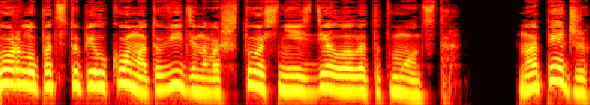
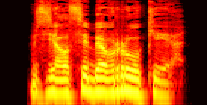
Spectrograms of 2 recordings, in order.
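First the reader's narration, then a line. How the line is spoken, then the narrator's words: Growling. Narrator (Russian): рычал мой ящер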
